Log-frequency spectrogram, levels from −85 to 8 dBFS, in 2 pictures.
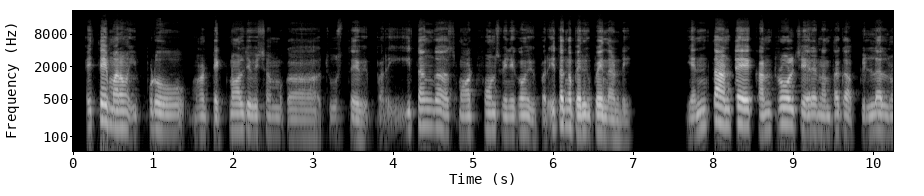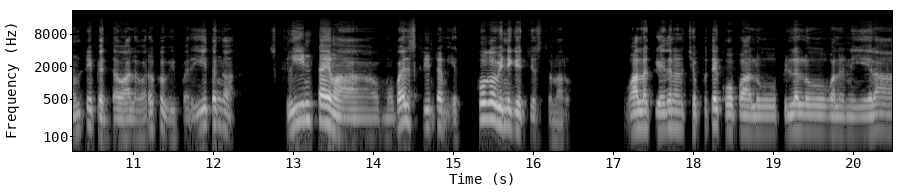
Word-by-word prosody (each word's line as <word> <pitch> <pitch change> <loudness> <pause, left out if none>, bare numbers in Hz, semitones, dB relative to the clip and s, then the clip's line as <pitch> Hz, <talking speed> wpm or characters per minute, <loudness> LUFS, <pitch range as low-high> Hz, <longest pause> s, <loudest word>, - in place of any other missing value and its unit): అయితే 155 +6 +5
మనం 150 0 +7
ఇప్పుడూ, 145 +1 -2 0.4
మన 125 +1 -5
టెక్నాలజీ 135 0 -2
విషయం 120 0 -11
ఒకా, 110 0 -10 0.4
చూస్తే 115 0 -12
విపరీతంగా 160 - -5
స్మార్ట్ 120 0 -5
ఫోన్స్ 140 -1 -5
వినియోగం. 120 +2 -2
విపరీతంగా 160 +8 0
పెరిగిపోయింది 125 -2 +4
అండి. 95 -1 -11 0.8
ఎంత 160 +6 -6
అంటే 165 +2 +7 0.2
కంట్రోల్ 165 +6 +3
చేయలేనంతగా. 130 -1 -1 0.2
పిల్లల 130 +3 -1
నుండి 135 +6 -6
పెద్ద - - -3
వాళ్ళ 105 0 -3
వరకు - - -7
విపరీతంగా 330 - -6 0.6
స్క్రీన్ 205 +2 -2
టైమ్ 185 -7 +8
ఆహ్, 110 -1 -6 0.2
మొబైల్ 170 - +2
స్క్రీన్ 160 - -9
టైమ్ 165 - -1
ఎక్కువగా 215 - +1
వినియోగించేస్తున్నారు. 120 - -2 0.8
వాళ్ళకి 145 +1 +3
ఏదైనా 150 +2 -2 0.2
చెప్తే 170 - -1
కోపాలు. 125 -2 -1 0.3
పిల్లలు 130 +1 -1 0.2
వాళ్ళని 120 -1 -6 0.2
ఎలా, 135 +1 -4
135 Hz, 115 wpm, -23 LUFS, 120-160 Hz, 0.8 s, టైమ్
